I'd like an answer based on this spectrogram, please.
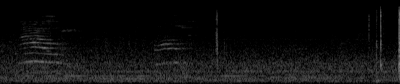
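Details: Cat meowing twice, a longer wavering meow at the start and a shorter one a second later, followed by quiet and a few sharp clicks at the close.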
